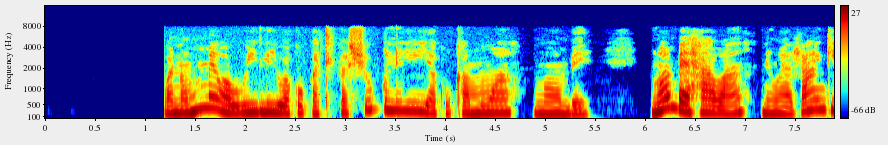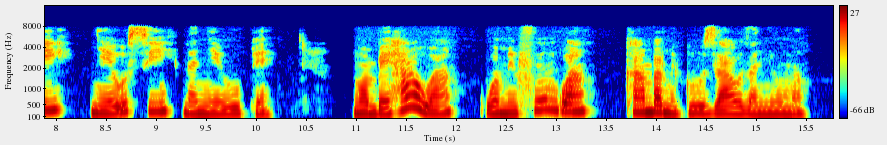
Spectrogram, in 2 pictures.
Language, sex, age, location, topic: Swahili, female, 25-35, Kisii, agriculture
